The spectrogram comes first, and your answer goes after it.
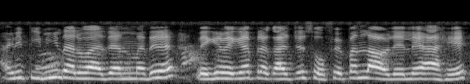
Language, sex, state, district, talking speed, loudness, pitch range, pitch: Marathi, female, Maharashtra, Washim, 125 wpm, -12 LUFS, 255-290 Hz, 270 Hz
